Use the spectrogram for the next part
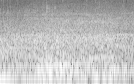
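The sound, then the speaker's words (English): A fire engine's heavy engine rumbles behind, following along as it drives, a steady low drone with no siren, continuous and fairly loud throughout, with no one talking. “I'm being followed by a fire engine.”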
